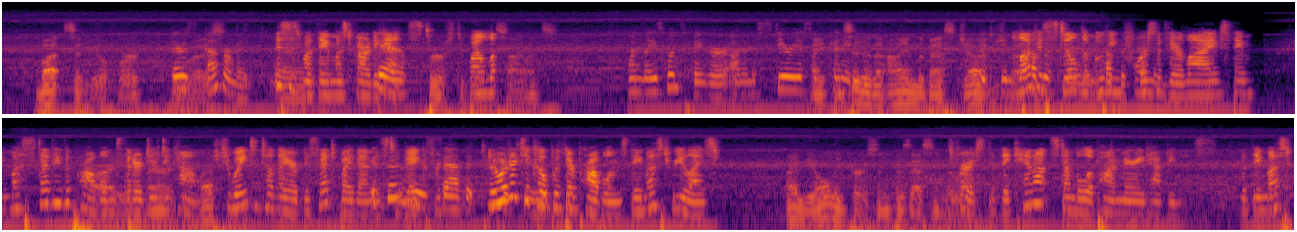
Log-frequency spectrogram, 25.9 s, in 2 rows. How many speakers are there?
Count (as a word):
three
